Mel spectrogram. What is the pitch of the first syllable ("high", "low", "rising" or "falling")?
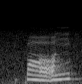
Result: low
